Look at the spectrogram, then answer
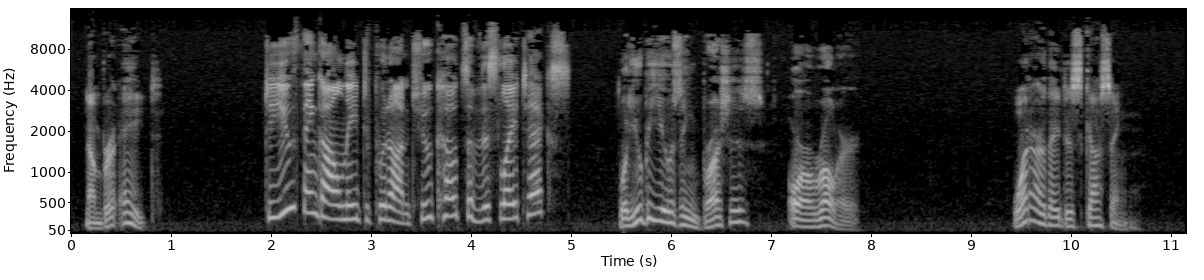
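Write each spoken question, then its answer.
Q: What are they discussing?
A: Painting (applying paint)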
